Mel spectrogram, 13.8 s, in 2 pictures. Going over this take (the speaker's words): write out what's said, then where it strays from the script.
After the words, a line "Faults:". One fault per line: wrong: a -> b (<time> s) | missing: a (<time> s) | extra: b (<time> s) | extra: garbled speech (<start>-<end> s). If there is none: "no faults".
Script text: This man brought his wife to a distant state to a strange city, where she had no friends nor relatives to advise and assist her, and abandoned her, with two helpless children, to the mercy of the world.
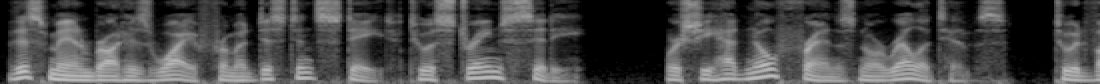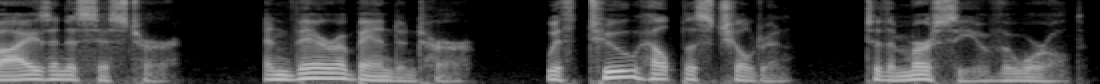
This man brought his wife from a distant state to a strange city, where she had no friends nor relatives to advise and assist her, and there abandoned her, with two helpless children, to the mercy of the world.
Faults:
wrong: to -> from (1.3 s)
extra: there (8.7 s)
